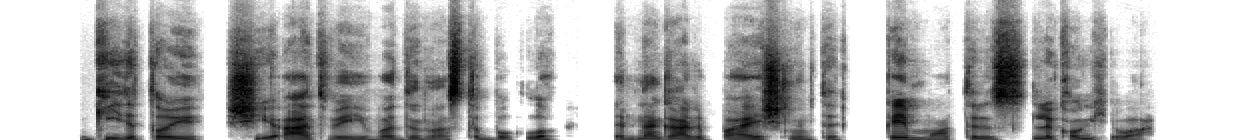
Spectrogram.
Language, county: Lithuanian, Kaunas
